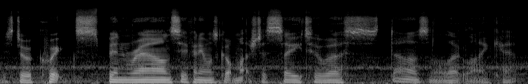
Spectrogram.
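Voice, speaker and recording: A man's voice: fairly low pitch, a little slow, vocal fry, background noise. A man casually commentating on a game, thinking aloud in murmured asides and reading story text out. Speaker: gaming channel host.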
